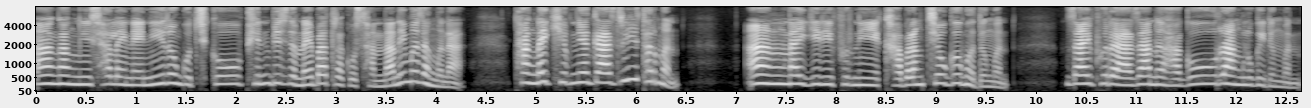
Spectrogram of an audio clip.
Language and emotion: Bodo, disgusted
